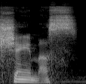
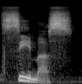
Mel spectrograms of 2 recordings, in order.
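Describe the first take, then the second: First: The name is said in its usual established way. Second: The name is said as its letters suggest. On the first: "I do know that that's pronounced Seamus" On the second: "for someone who like isn't around that name ... to pronounce it Seamus"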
